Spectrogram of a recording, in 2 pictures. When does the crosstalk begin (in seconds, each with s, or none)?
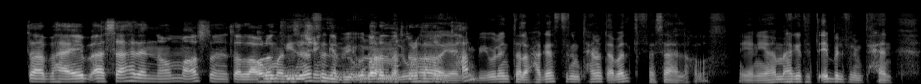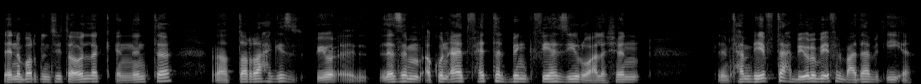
2.6 s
